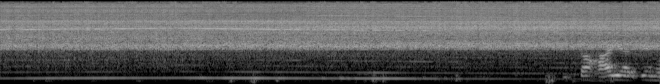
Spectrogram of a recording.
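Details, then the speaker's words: Front-load washing machine 6-wire universal motor on a bench test, fed line and neutral through one carbon brush and one field winding, white and blue wires shorted: steady high-pitched whine with brush hiss at full speed, no knocking; runs normally. "पता भी नहीं चल रहा है कि ये घूम रहा है। फुल चला कार्बन का इस प्रकार से हमारा देख सकते हैं मोटर को चलाया जा सकता है।"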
